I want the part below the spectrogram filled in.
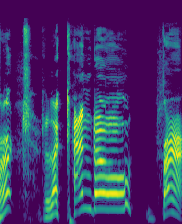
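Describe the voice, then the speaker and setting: A put-on character voice speaks with a high pitch. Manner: strained.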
